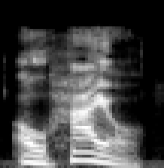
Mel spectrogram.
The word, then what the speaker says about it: Ohio: Tiểu bang Ohio nhấn mạnh vần nhì, nhưng tiểu bang Idaho nhấn mạnh vần đầu.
